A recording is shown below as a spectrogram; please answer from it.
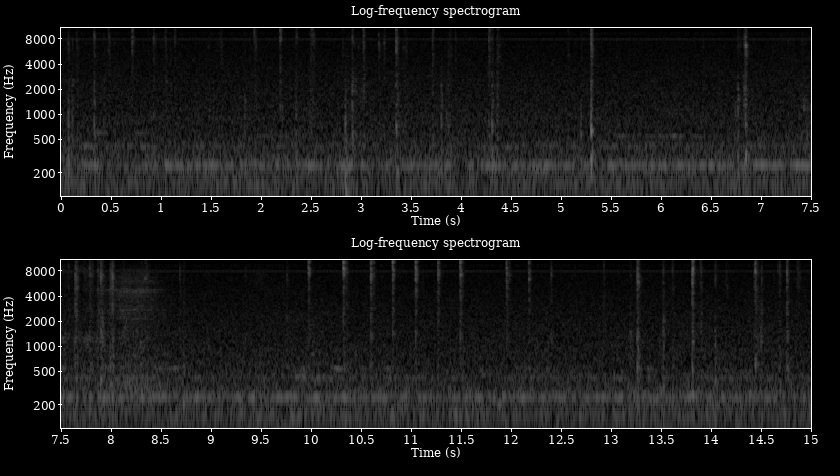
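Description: Fingertips slowly tap the keys of a white plastic laptop keyboard, making sparse, short, bright clicks that die away almost instantly. The typing is quiet and spaced out, with a brief cluster of quicker keystrokes near the middle, over a faint steady low hum.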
